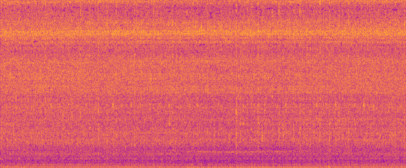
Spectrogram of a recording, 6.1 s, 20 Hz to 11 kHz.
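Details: 1972 Ford F250 with 360 V8 and four-barrel carburetor, after a Pertronix Flame Thrower II distributor, coil, cables and plugs install and idle mixture screw adjustment: steady, even, smooth low idle rumble with no misses, knocks or ticks; normal idle.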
